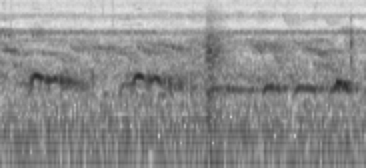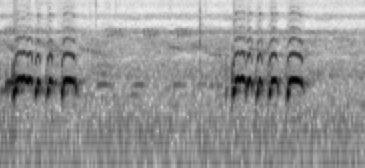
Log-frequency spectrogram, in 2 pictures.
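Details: Faint distant cooing, then two loud bursts of four quick rolling coo notes about one and a half seconds apart, from local Bangkok-cross zebra doves in lure and tutor material.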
